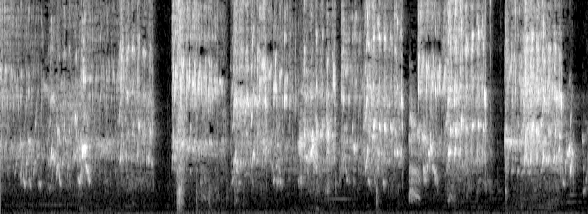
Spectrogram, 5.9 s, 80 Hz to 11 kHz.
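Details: Budgerigar chick, recessive pied, hatched early June 2020 and fed by its mother; continuous grating, buzzy calls broken into uneven bursts, a sharp click near the two-second mark, then steady rasping to the end.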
